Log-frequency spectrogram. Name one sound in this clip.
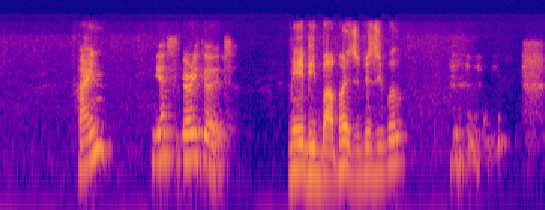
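An elderly woman speaks with animation over an online call.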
